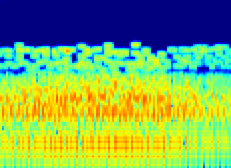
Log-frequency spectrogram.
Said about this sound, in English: Joe forces the accelerator down to the floorboard, and the sedan roars down the empty desert road.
